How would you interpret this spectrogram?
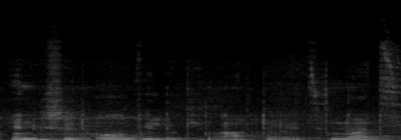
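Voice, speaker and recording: A woman's voice: fairly low pitch, quick pace, noisy background. A woman, a school principal, speaking earnestly in an interview, sounding nasal from a flu. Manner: earnest, animated, mixes in Zulu phrases. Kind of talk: interview conversation.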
